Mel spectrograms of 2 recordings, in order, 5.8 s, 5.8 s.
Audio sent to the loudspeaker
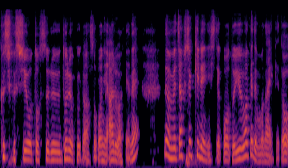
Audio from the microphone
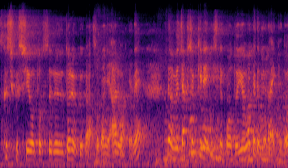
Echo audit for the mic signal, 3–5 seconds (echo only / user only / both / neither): both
